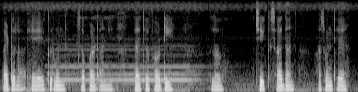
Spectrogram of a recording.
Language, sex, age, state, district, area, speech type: Goan Konkani, male, 18-30, Goa, Salcete, rural, spontaneous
